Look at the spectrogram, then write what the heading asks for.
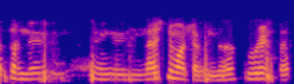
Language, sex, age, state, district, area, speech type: Telugu, male, 18-30, Telangana, Khammam, urban, conversation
